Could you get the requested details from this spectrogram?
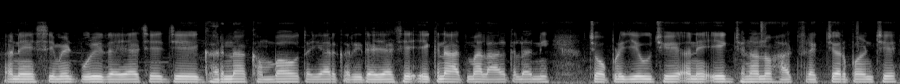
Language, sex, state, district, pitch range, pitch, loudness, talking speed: Gujarati, male, Gujarat, Gandhinagar, 120-125 Hz, 120 Hz, -16 LUFS, 180 wpm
